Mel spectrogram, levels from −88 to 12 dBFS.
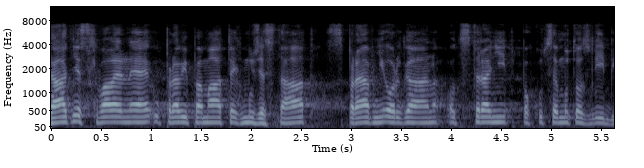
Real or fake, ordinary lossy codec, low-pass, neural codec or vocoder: fake; AAC, 64 kbps; 7.2 kHz; codec, 16 kHz, 4 kbps, X-Codec, WavLM features, trained on Multilingual LibriSpeech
